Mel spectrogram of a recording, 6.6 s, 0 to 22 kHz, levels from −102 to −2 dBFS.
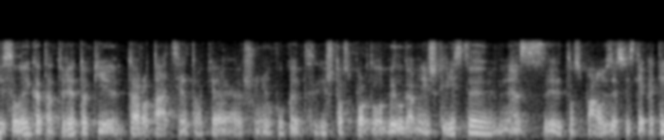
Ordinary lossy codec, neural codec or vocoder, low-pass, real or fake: Opus, 24 kbps; vocoder, 22.05 kHz, 80 mel bands, HiFi-GAN; 7.2 kHz; fake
